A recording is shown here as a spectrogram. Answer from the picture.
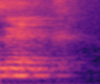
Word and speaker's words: knick: K-I-C-K is kick, but K-N-I-C-K is nick. Notice the spelling is the same except for the letter N.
